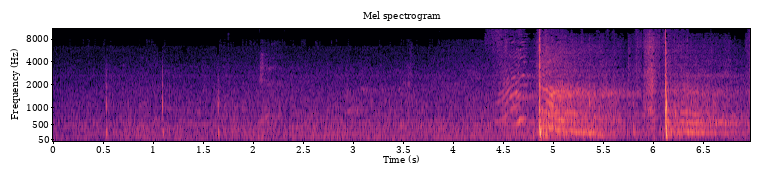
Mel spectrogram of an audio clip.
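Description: A tennis ball bounces four times in a steady rhythm, then sharp racket strikes crack out amid a brief swell of crowd noise, ending with one last loud hit, during a point between Rafael Nadal and Stefano Travaglia, heard from courtside beside the umpire's chair.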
